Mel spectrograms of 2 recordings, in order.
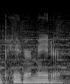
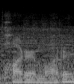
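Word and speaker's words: Pater-Mater: Oh, I can summon Pater Mater. Wait, they call it Potter Mater? Okay, whoops, I've been saying it wrong this entire time.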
